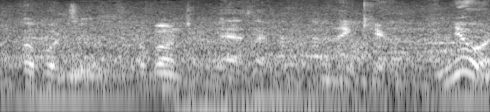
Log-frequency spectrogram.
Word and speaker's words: Ubuntu: it in portrait mode ubuntu i can never pronounce it right ubuntu yes thank you i knew it wrong infrared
